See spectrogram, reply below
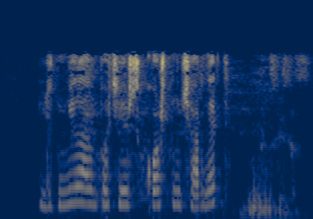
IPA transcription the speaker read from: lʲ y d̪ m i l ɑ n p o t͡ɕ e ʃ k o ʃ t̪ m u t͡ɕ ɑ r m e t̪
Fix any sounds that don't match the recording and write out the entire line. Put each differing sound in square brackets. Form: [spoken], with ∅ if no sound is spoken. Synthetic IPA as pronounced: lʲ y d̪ m i l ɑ n p o t͡ɕ e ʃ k o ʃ t̪ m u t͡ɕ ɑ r [n] e t̪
